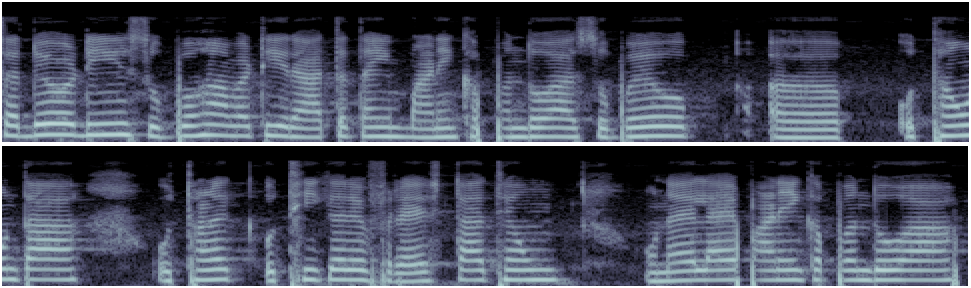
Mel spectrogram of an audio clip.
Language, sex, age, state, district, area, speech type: Sindhi, female, 30-45, Gujarat, Surat, urban, spontaneous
